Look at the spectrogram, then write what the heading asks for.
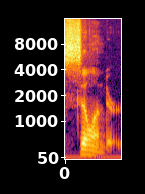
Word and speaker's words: cylinder: English language is kind of weird sometimes, but that C sounds like an S, and the Y is like a I. All right, so it's cylinder.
